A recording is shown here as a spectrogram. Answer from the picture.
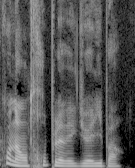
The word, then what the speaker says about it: Dua Lipa: Je l'ai bien prononcé, ça va? – C'est Dua Lipa.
